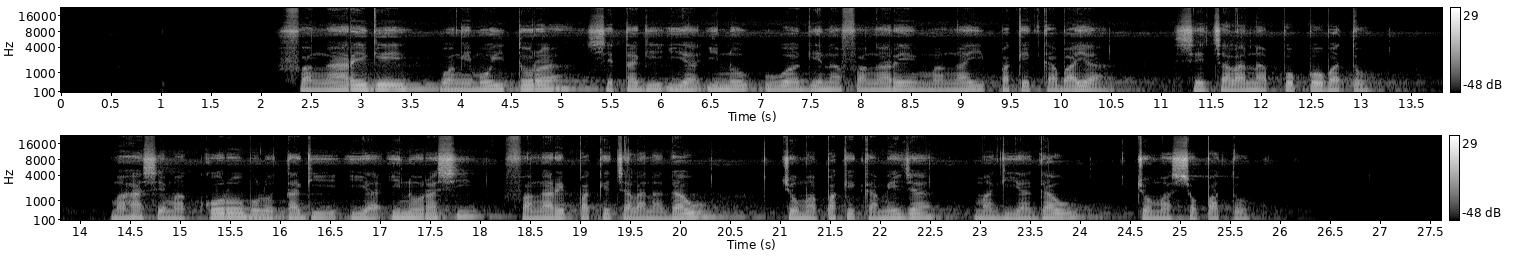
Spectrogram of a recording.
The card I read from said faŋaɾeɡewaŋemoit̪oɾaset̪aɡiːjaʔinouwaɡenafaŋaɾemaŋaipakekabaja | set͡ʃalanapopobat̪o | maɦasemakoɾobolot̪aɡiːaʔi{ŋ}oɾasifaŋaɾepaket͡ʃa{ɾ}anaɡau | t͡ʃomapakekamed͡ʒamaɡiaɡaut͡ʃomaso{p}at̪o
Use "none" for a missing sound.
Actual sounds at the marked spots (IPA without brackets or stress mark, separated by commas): n, l, p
